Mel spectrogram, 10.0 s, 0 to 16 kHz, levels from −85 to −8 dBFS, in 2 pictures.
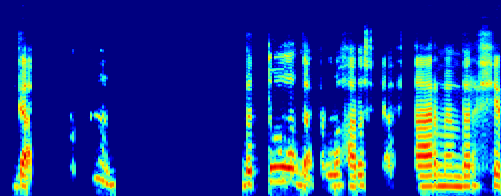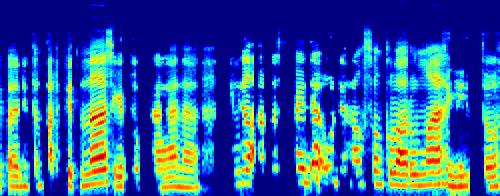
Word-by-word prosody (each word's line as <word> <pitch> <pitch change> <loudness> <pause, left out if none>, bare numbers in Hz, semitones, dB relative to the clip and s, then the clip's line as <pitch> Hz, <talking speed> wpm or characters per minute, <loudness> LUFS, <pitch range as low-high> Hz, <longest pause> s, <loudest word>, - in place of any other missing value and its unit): nggak - - +4 0.6
mhm. 320 -9 -9 1.3
Betul, 240 +4 -1 0.2
gak - - -2
perlu 200 +1 -5
harus 195 +1 -1
daftar 190 +1 +1
membership, 190 +1 -2
eee, 190 - +1
di 190 - -8
tempat 205 +1 -3
fitnes 230 +5 +7
gitu 185 +6 -5
kan, 170 +2 -1
nah 165 -1 -3 0.3
tinggal 245 +2 0
ambil 265 +2 -7
sepeda 270 +3 0
udah 270 -4 -10
langsung 230 +1 -5
keluar 215 -2 +5
rumah 220 +2 +5 0.2
gitu. 185 -1 -4
205 Hz, 140 wpm, -20 LUFS, 190-240 Hz, 1.3 s, fitnes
